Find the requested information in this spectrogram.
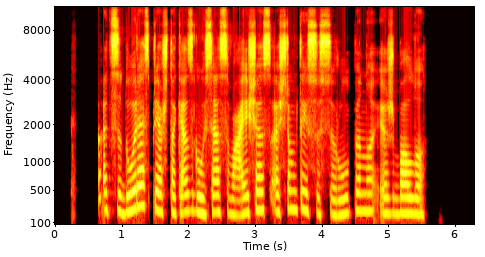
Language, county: Lithuanian, Šiauliai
